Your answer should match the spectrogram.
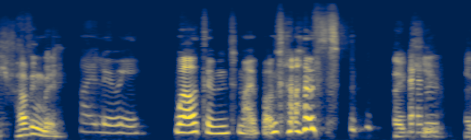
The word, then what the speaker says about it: Louis: I literally just asked him how to pronounce his name, and he was like Louis, and I was like, okay, not Lewis.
